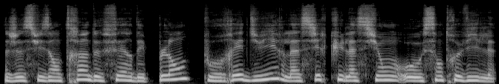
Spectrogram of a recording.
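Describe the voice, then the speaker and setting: A woman playing an architect in a scripted listening-exam interview, speaking clearly and steadily. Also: lowish voice, a little slow, darkish tone, no room sound, clean studio sound, lightly acted. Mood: calm. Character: adult woman architect, friendly and composed.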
